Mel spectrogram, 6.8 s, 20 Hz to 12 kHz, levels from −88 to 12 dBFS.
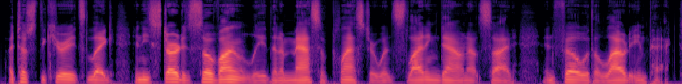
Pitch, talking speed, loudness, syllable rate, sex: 90 Hz, 220 wpm, -21 LUFS, 5.8 syllables/s, male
